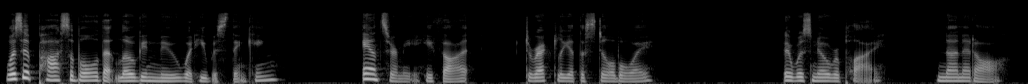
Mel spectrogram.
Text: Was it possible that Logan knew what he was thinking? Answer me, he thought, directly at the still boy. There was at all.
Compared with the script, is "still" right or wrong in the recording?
right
